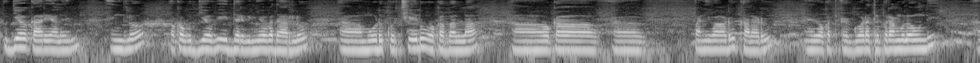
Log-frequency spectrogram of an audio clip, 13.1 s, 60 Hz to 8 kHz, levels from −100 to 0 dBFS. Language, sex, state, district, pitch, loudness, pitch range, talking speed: Telugu, male, Telangana, Karimnagar, 175 Hz, -24 LUFS, 170-185 Hz, 105 wpm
